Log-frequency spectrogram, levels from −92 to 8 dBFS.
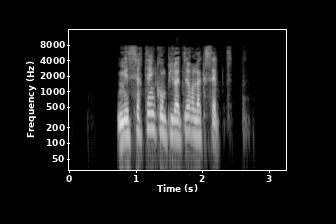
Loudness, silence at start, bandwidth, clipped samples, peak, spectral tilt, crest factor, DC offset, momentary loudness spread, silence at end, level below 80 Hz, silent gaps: -16 LUFS; 0.7 s; 8 kHz; under 0.1%; 0 dBFS; -5.5 dB/octave; 18 dB; under 0.1%; 5 LU; 1.05 s; -66 dBFS; none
